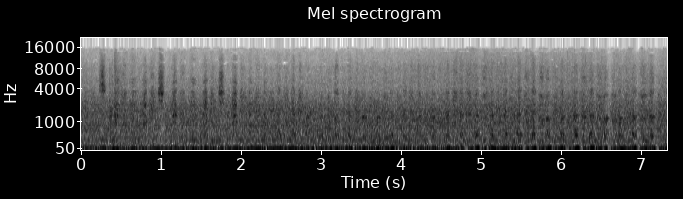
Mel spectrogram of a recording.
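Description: A man's wordless vocalising, sound poetry made of breath and voice, over a steady low rumble.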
